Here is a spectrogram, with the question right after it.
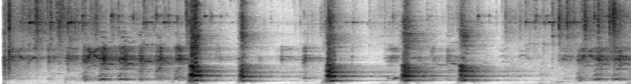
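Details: A German Shorthaired Pointer, with a Weimaraner, gives sharp, loud barks at uneven intervals at a disliked laughing toy, over its steady babbling laughter.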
